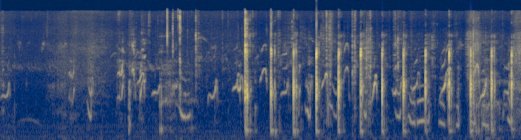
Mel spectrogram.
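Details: Pair of grey francolins calling: after a few scattered chirps, a rapid series of sharp, loud, clipped notes repeats about twice per second and grows steadily louder.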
